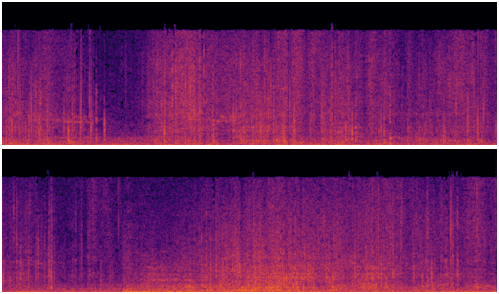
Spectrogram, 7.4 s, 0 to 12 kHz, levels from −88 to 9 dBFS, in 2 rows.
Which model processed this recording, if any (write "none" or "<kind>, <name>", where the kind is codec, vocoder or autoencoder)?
none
